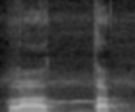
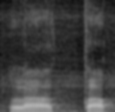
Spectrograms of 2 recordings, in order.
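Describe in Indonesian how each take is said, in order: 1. Huruf q di akhir ditahan tanpa memantul. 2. Huruf q di akhir dilepas dengan memantul. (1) "bukan la taq" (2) "dibaca memantul"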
